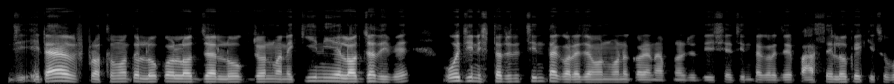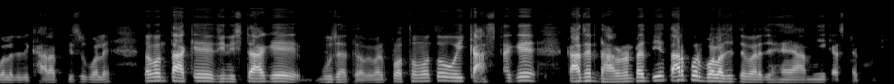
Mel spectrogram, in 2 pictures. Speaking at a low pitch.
Yes: low, 130 Hz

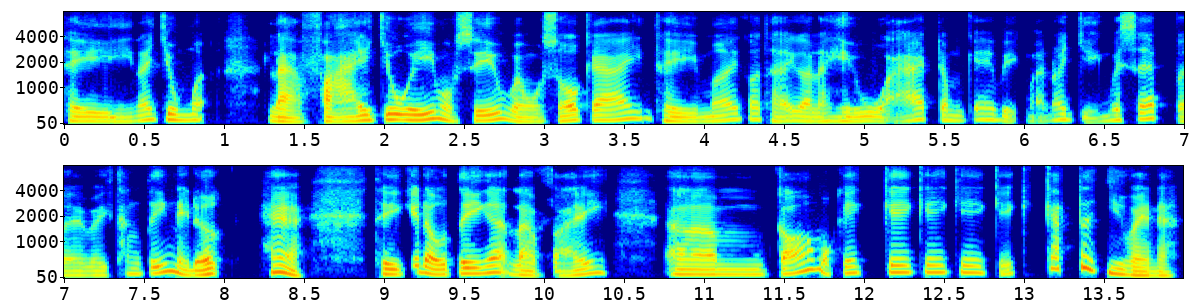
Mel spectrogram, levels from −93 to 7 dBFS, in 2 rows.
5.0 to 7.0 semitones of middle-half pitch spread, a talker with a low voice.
Yes: wide, 5.5 semitones; low, 130 Hz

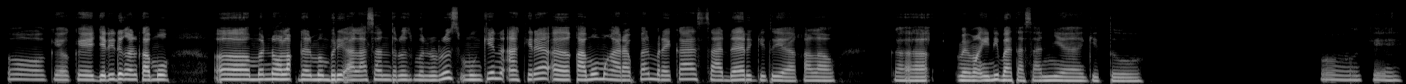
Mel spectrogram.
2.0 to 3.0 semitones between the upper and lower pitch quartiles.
Yes: average, 2.7 semitones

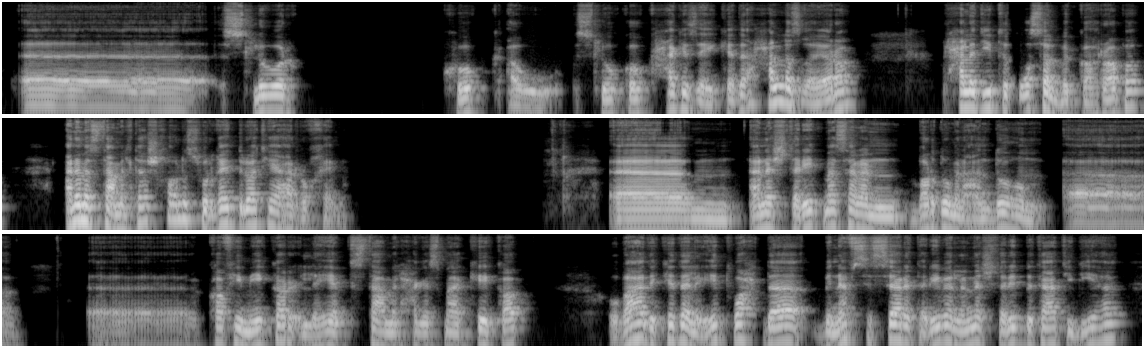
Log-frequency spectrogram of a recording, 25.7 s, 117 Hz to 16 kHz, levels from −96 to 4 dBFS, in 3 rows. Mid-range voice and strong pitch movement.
No: low, 125 Hz; wide, 6.3 semitones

